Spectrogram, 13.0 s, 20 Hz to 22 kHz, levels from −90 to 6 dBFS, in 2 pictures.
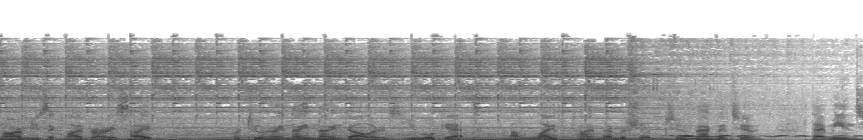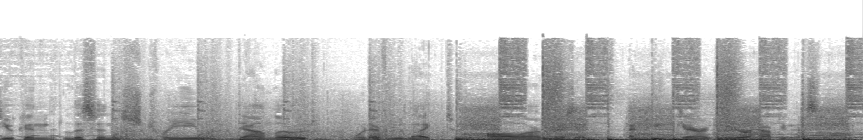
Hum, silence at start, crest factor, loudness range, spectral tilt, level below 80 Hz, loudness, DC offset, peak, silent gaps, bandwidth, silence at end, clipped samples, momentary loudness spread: none; 0 s; 16 dB; 5 LU; -4.5 dB/octave; -24 dBFS; -17 LUFS; 0.7%; -2 dBFS; none; 17 kHz; 0 s; under 0.1%; 7 LU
